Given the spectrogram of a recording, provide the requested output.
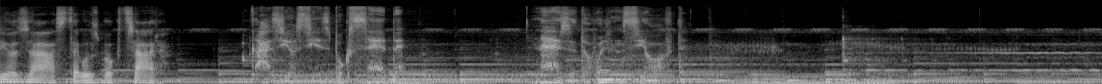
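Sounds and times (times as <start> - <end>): crickets chirping: 0.0 - 11.0
music with sustained notes: 0.0 - 11.0.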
